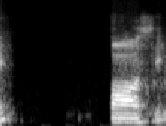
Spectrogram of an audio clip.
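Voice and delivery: क़ा said very slowly, deep from the back of the throat; teacher modelling the qaf in क़ा से; careful qaf. Shown as a demonstration. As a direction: stretch out क़ा से to show the qaf sound. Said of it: "ये ता जो है ये बदल गया किससे".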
